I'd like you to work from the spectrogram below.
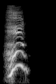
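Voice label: Voice attack Japanese; leviachan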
